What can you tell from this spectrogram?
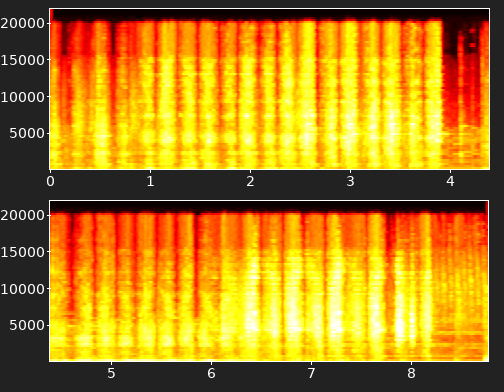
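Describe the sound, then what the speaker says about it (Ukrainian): A hand saw rasps steadily through a wooden axe handle in quick back-and-forth strokes, loud and close, continuing without pause. "Спочатку позбавляємося від пошкоджених кінців, просто відпилюємо їх пилкою."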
